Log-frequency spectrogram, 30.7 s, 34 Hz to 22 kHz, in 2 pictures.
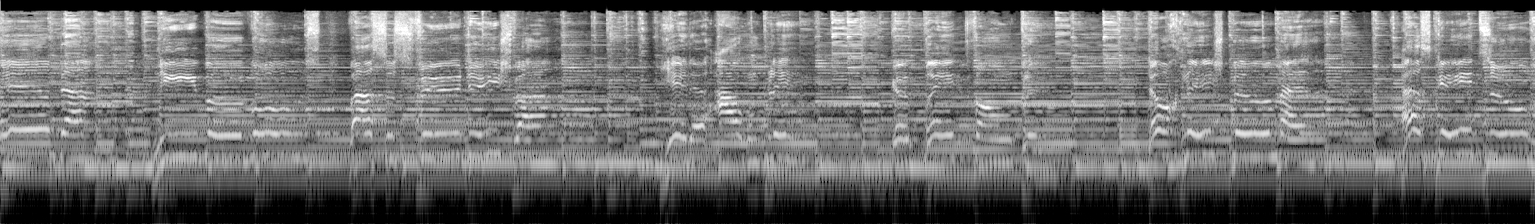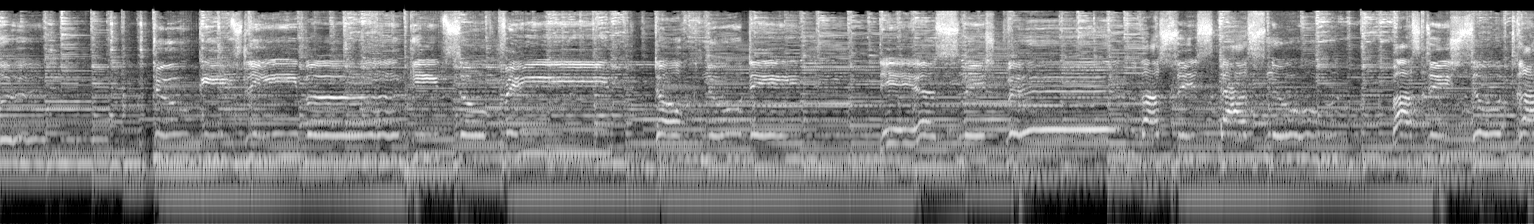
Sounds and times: Acoustic guitar: 0.0 - 30.6
Strum: 3.5 - 30.6.

